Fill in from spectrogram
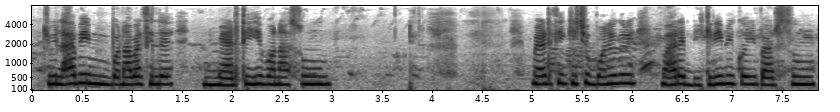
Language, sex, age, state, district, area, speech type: Odia, female, 18-30, Odisha, Bargarh, rural, spontaneous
